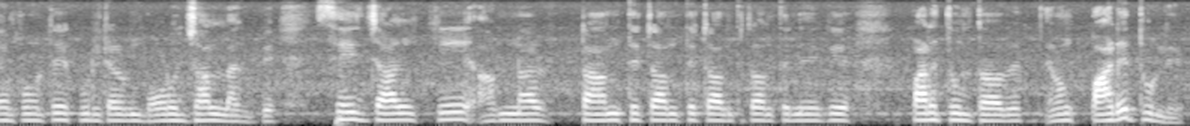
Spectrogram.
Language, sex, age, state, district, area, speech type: Bengali, male, 30-45, West Bengal, Purba Bardhaman, urban, spontaneous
